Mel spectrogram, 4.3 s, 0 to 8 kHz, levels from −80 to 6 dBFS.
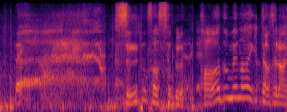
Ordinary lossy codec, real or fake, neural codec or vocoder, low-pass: none; fake; codec, 16 kHz, 0.8 kbps, ZipCodec; 7.2 kHz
